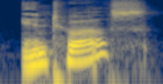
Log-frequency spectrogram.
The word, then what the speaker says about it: Intuos: She wants, as a student, she was recommending the Wacom Intuos.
